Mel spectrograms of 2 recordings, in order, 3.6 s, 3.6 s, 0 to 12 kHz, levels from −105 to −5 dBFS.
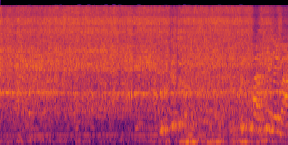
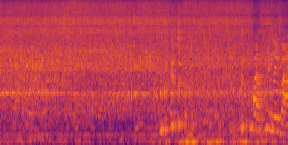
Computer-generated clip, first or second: second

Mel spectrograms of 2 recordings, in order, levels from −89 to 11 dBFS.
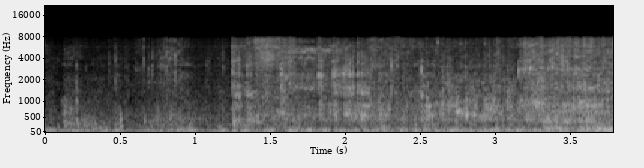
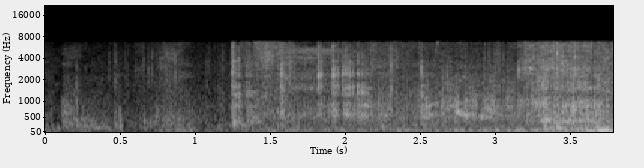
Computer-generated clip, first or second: first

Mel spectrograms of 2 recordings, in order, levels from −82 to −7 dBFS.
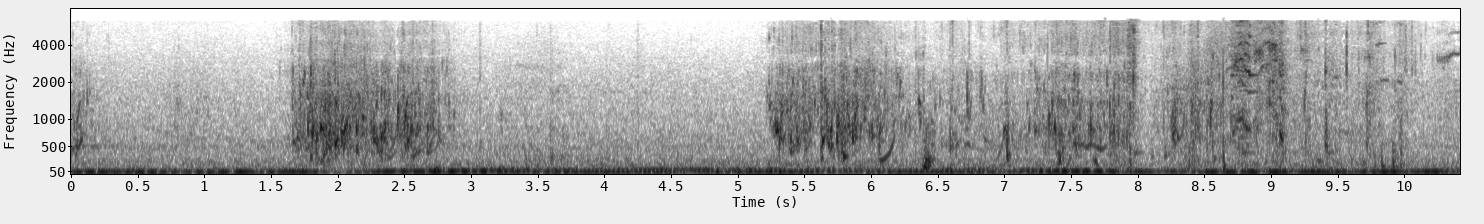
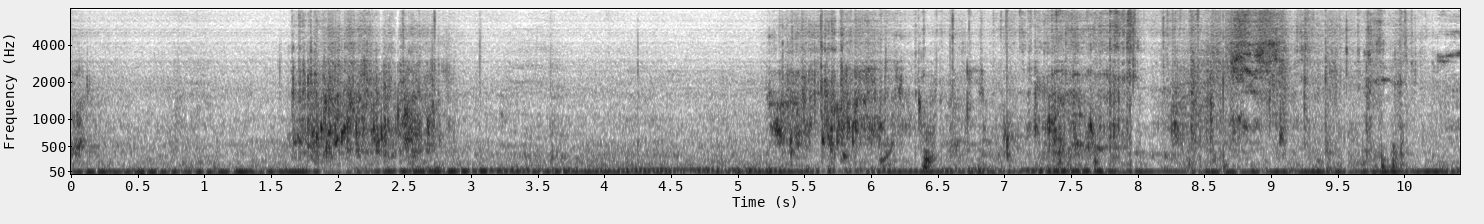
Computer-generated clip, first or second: second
